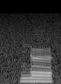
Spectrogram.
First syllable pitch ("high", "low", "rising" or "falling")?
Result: high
